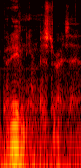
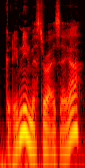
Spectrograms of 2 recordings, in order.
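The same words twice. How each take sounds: First: Whispered butler greeting; quick, hushed whisper of a butler. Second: Soft, proper butler greeting; lightly voiced formal butler, softer than usual. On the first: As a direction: try the butler as a fast, soft whisper. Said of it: "Now it's kind of like". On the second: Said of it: "let's hear your butler voice". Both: Shown as a demonstration.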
